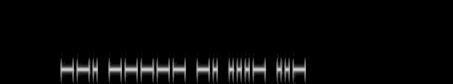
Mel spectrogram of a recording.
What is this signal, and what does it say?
Morse code, heard as a keyed tone, about 30 wpm, 700 Hz. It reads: G0NVU
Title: DXCC-100 Call Signs - 5 Characters - 30wpm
